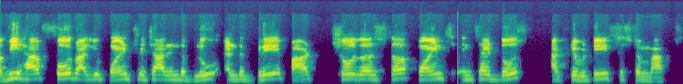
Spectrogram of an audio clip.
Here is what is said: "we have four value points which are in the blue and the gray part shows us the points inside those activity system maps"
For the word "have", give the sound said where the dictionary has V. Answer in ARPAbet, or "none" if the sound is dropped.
V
